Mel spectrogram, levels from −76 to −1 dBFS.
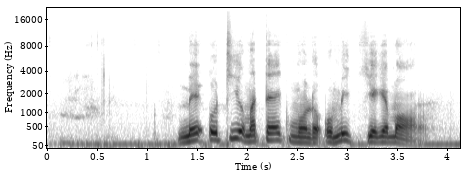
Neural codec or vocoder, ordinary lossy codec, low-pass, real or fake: autoencoder, 48 kHz, 32 numbers a frame, DAC-VAE, trained on Japanese speech; Opus, 32 kbps; 19.8 kHz; fake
